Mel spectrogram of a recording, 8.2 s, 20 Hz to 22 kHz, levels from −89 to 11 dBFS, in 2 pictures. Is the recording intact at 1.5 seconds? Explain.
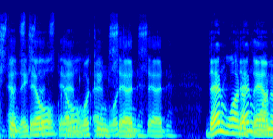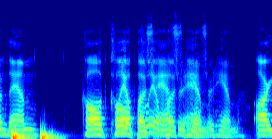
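No. Likely a second, slower capture path doubles the audio track throughout: a dry copy, about 5 dB quieter, trails roughly 400 ms behind.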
